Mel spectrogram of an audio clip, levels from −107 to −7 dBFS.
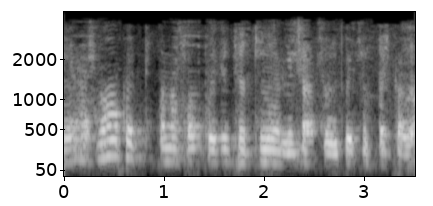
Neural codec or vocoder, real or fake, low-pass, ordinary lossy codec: codec, 44.1 kHz, 1.7 kbps, Pupu-Codec; fake; 3.6 kHz; MP3, 24 kbps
